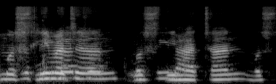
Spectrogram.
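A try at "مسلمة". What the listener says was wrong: See, the ma was too long?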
